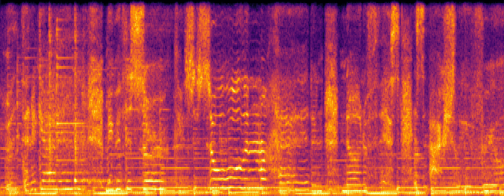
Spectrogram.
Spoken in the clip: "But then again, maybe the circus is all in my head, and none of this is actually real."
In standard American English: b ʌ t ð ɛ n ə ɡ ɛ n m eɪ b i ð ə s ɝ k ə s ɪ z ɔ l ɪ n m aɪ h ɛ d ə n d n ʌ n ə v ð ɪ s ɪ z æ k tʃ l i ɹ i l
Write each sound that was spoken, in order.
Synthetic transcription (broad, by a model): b ʌ t ð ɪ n ə ɡ ɛ n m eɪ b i ð ə s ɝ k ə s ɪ s ɔ l ɪ n m aɪ h ɛ d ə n n ʌ n ə v ð ɪ s ɪ z æ k tʃ l i ɹ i l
